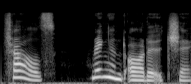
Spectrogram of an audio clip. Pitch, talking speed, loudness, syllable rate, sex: 245 Hz, 190 wpm, -14 LUFS, 5.0 syllables/s, female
